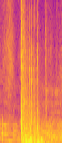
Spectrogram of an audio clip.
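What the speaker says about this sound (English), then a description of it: "Shut that blinking door." A door being shut in a room during a wedding breakfast speech, a single solid thud followed by a sustained muffled rumble of room noise and shuffling.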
